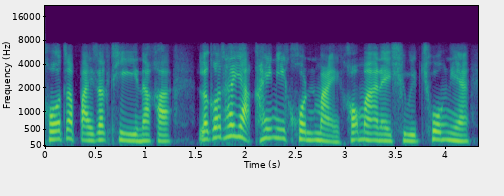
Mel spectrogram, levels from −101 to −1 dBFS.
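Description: Speech carried over the AMR wideband (HD Voice) codec at 23.85 kbit/s, with nothing technically wrong with it.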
